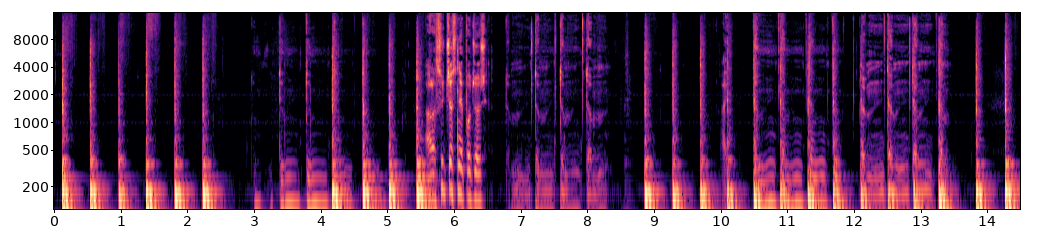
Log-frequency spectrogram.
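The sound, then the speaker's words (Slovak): A drum with a skin membrane is struck over and over in a steady, quick rhythm, each hit leaving a low, humming ring with overtones, and a man speaks briefly in the middle. “že ten bubon je, vidíš, tiež nie melodický, teda harmonický nástroj,”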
